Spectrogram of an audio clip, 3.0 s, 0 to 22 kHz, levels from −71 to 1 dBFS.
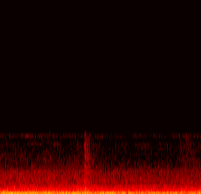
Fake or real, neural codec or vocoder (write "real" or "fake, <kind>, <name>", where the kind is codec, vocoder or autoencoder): real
